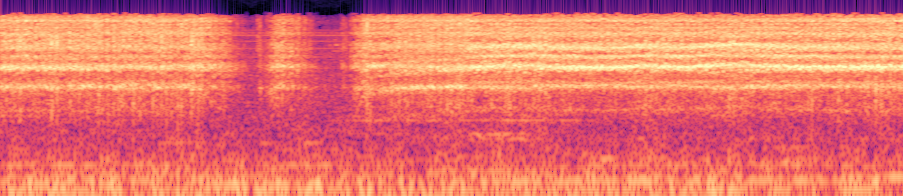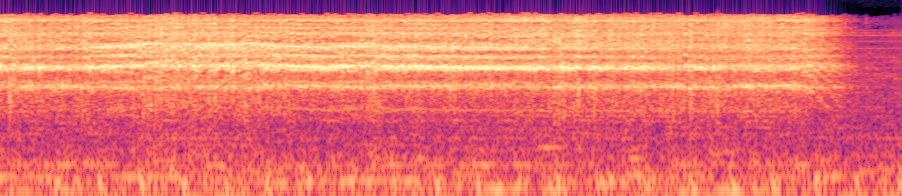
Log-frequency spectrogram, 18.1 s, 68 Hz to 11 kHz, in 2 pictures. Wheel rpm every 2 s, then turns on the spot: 150, 40, 160, 160, 160, 160, 160, 160, 90.
none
